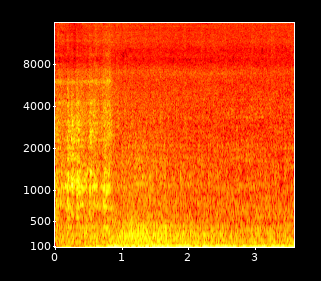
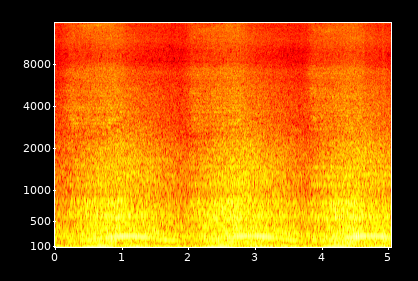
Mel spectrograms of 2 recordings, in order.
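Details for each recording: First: Rolls-Royce Silver Shadow 2 V8, sat neglected over 10 years, after twin SU carburettor rebuild and new fuel pump, coolant topped up one litre: deep steady burble, idling smoothly without touching the accelerator. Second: Rolls-Royce Silver Shadow 2, sat neglected over 10 years, after twin SU carburettor rebuild, running rich at idle: revved in slow swells, uneven and lumpy, sounds not on all cylinders; less smoke, throttle a bit sticky.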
